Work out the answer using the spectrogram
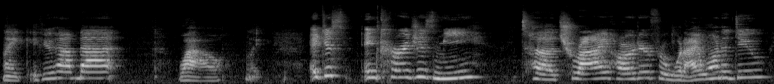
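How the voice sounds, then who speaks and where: Chatty eighteen-year-old girl, slightly high voice. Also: expressive, takes it slowly, pushed and bright. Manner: chatty and gushing, many "like" and "oh my god" fillers. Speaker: vlogger. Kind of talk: casual tag video chat to camera.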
